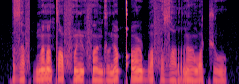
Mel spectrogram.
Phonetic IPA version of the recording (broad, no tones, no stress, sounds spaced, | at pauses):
z a f b ə̃ ɾʲ õ tˤ ə f ə̃ ɾʲ ũ f ã ɡ ə l ɾʲ õ qʼ õ ɭ b a f ɵ zˤ a r ã lˠ ɵ t͡ʃ u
